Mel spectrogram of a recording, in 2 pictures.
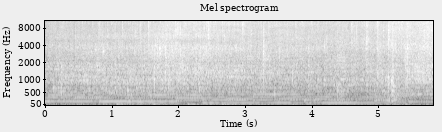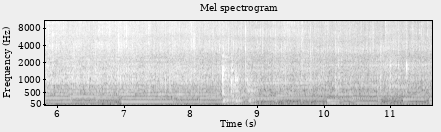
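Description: Blanched broccoli rabe sizzling as it lands in hot garlic and olive oil in a frying pan, the sizzle swelling over the first couple of seconds and carrying on steadily. Soft background music with held low notes plays underneath.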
